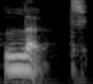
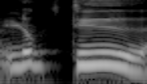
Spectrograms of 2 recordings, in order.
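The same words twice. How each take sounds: First: The word ends in a voiceless T sound. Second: The word ends in a voiced D sound. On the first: The speaker calls it right. "통째로 t로 발음해 주셔야 돼요" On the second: The speaker calls it wrong. "안 돼요"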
